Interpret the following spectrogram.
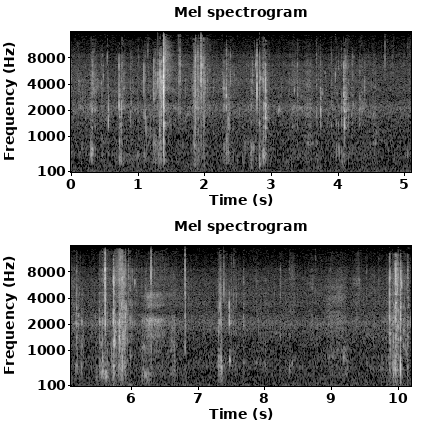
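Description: Footsteps and hand-holds scrambling over a pile of dry driftwood sticks and logs: irregular snaps, cracks and knocks of wood, with a quick cluster of them a little past the middle.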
